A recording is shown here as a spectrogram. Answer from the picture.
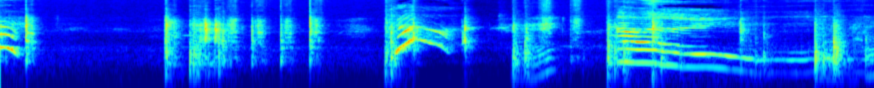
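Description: A toddler vocalizing: a short rising-and-falling squeal about four seconds in, and a long, slowly falling babbling cry near the end. Between these come short scraping and clattering strokes of a metal box grater.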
